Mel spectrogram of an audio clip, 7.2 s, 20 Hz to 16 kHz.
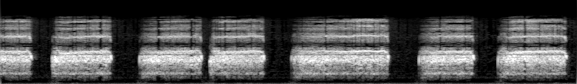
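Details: During prey delivery of a mouse and mating at Alphen in April 2020, a barn owl repeats coarse, breathy screeches in a series of eight, each under a second long.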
